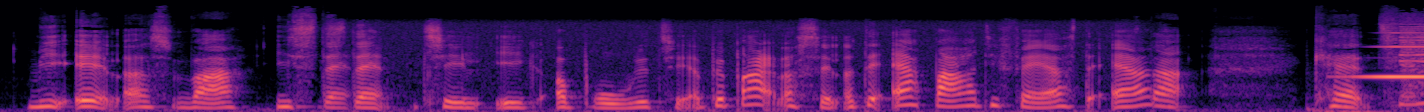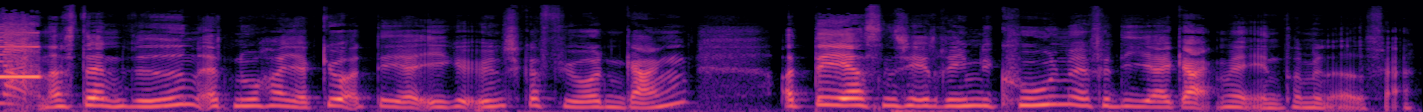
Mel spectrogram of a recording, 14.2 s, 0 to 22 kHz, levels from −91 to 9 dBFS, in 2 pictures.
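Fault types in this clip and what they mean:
Digital radio blending to analogue: the receiver lost its digital stream and cross-faded over 200 ms to the FM broadcast of the same station, so from 1.6 to 5.9 s the speech carries hiss roughly 30 dB down, at unchanged level.
Loudspeaker feedback squeal: a microphone picked up the loudspeaker it was feeding, and the loop gain exceeded one at 1.3 kHz. From 6.64 to 7.36 s that tone swells over about a third of a second to roughly 10 dB above the speech.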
